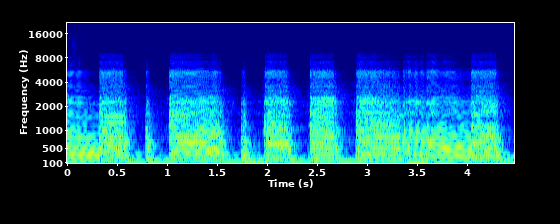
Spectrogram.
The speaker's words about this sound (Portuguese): Mas foi exatamente isso que chamou a atenção de alguns guitarristas e diamantes de música, que adoraram esses sons inusitados e timbres diferentes. Essa descoberta foi então chamada de distorção.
